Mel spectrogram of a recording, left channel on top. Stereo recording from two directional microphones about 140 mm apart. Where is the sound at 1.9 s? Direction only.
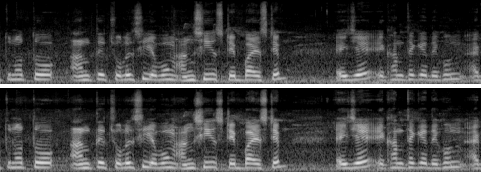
40° left (ahead or behind).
